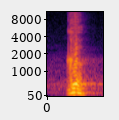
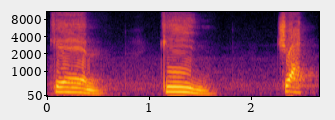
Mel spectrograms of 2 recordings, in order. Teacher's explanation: Âm g là âm rung các bạn. K, không có rung nha các bạn.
